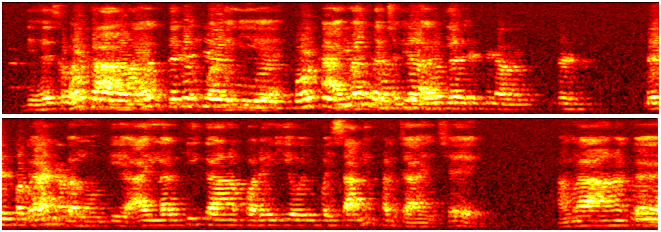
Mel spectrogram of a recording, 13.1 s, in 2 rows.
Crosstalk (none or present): present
